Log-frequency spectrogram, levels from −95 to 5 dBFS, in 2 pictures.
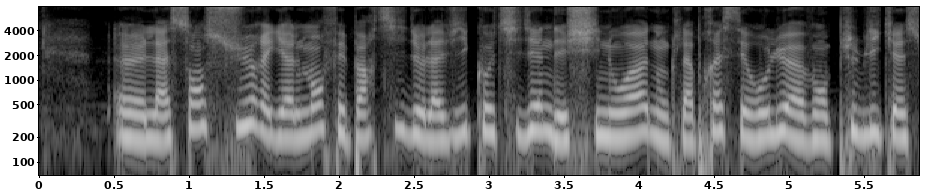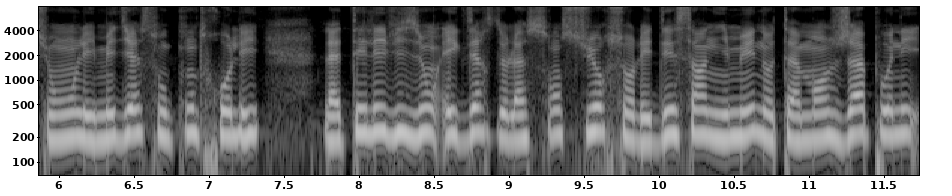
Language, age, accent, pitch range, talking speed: French, 20-39, French, 190-225 Hz, 180 wpm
